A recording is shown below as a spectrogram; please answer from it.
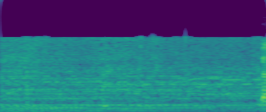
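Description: A steady low hum with several held tones, unchanging throughout.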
